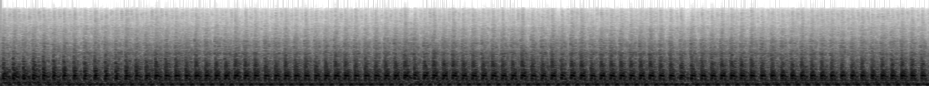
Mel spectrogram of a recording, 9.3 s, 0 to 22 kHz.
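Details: Yamaha YFZ 478 hybrid (WR450 engine) ATV, hard start with choke pulled: long run of even starter chugs about three a second, cranking far too long before it finally fires; carburetor to be removed next, cause not confirmed.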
